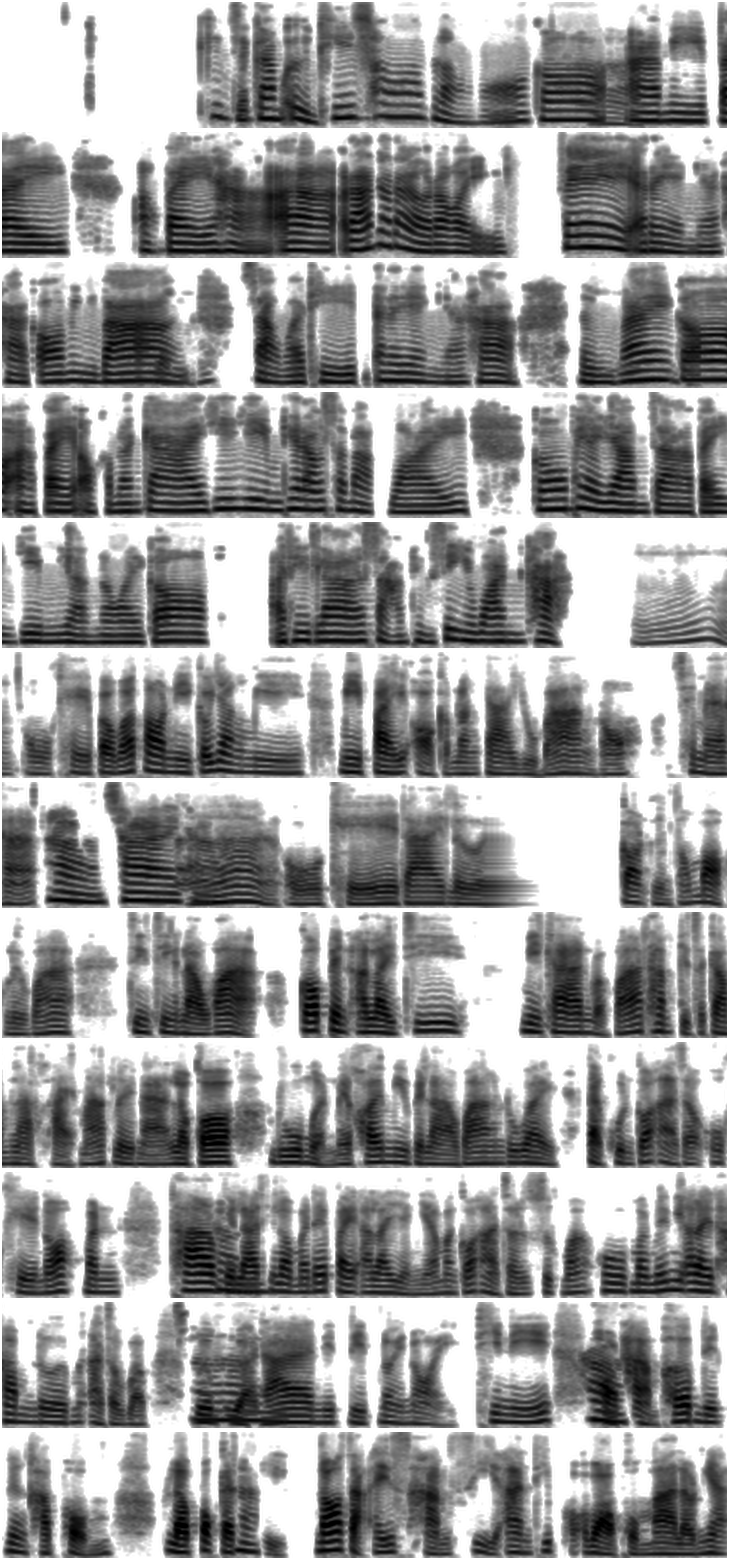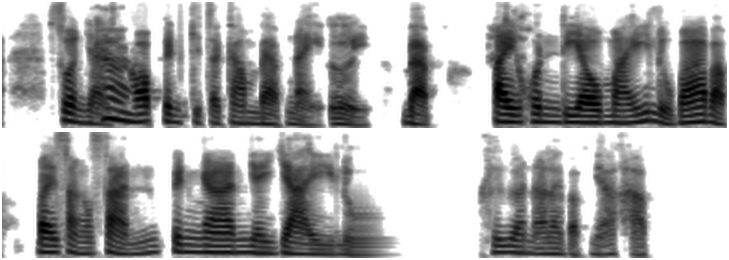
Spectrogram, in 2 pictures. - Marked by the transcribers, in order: tapping; other background noise; other noise
- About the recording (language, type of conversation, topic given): Thai, advice, เวลาว่างแล้วรู้สึกเบื่อ ควรทำอะไรดี?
